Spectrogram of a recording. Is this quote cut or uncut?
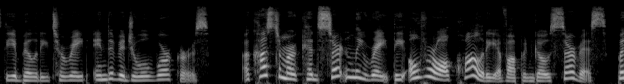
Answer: uncut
